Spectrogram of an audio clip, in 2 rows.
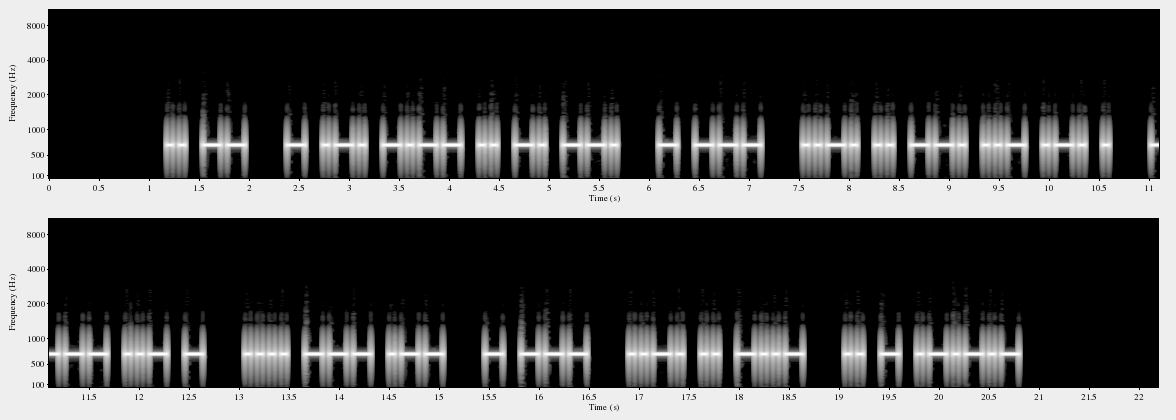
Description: Morse code, heard as a keyed tone, about 21 wpm, 700 Hz. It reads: IM TRYING TO FIGURE OUT HOW TO FIX IT.
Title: Sentences with 6-Word Phrases - Spoken Beginning - 20wpm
